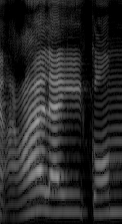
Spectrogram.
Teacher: علی نہیں ہوگا، حمزہ کی آواز نہیں آنی چاہیے. ہماری غلطی کیا ہوتی ہے، ہم پڑھ رہے ہوتے ہیں علی حمزہ کی آواز ہے.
